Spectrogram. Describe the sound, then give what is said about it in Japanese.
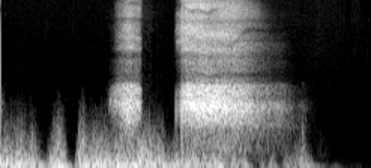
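Breathy exhales blown softly into the ear: a brief puff of air, then a longer, airy hiss of breath that fades out, with a low muffled rumble underneath. “こんな小さい女の子に吐息でお耳をくすぐられるの大好きなんですか？”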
